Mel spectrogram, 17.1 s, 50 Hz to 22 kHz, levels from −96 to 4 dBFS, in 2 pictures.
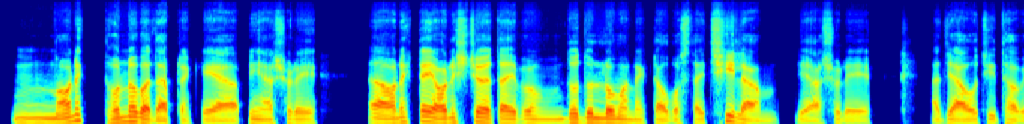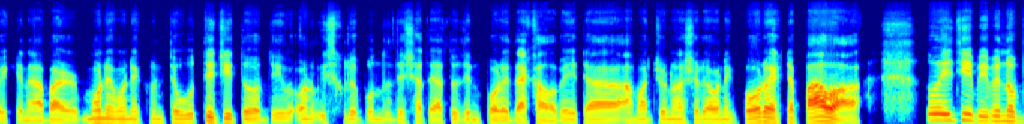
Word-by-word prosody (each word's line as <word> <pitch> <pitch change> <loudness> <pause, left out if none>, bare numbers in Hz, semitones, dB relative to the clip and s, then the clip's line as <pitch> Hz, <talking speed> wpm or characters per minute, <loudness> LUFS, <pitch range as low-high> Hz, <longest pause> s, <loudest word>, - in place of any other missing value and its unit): উম 135 -1 -4 0.3
অনেক 185 - +3 0.2
ধন্যবাদ 145 +3 +5
আপনাকে। 105 +1 -8 0.2
আপনি 125 - -7
আসলে 115 +1 -4 0.6
আ - - +2 0.2
অনেকটাই 145 +3 +3
অনিশ্চয়তায় 130 -1 +3
এবং 120 -1 -1 0.2
দোদুল্যমান 130 -3 +3
একটা 110 - -8
অবস্থায় 110 +2 -6
ছিলাম। 120 - +2 0.3
যে 110 - -6
আসলে 100 -1 -7 0.7
আ - - -3
যাওয়া 105 0 +3
উচিত 115 0 -9
হবে 95 -3 -2
কিনা? 95 -1 -9
আবার 105 -1 -1 0.2
মনে, 130 0 0
মনে 120 0 -4
কিন্তু 120 -1 -9
উত্তেজিত 135 -2 -3 0.2
যে 110 - -7 0.2
অ - - -1 0.3
স্কুলের 120 -2 -9
বন্ধুদের 110 0 -10
সাথে 120 -2 -7
এতদিন 110 0 -9
পরে 100 -2 0
দেখা 105 +1 -2
হবে। 95 +2 -5
এটা 110 0 -4 0.3
আমার 110 0 -6
জন্য 115 0 -6
আসলে 120 -1 -7
অনেক 115 -1 -7
বড় 135 +4 +3
একটা - - -5
পাওয়া। - - +9 0.7
তো - - -5
এইযে 200 +1 -1
বিভিন্ন 165 +1 0
120 Hz, 160 wpm, -22 LUFS, 110-135 Hz, 0.7 s, পাওয়া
